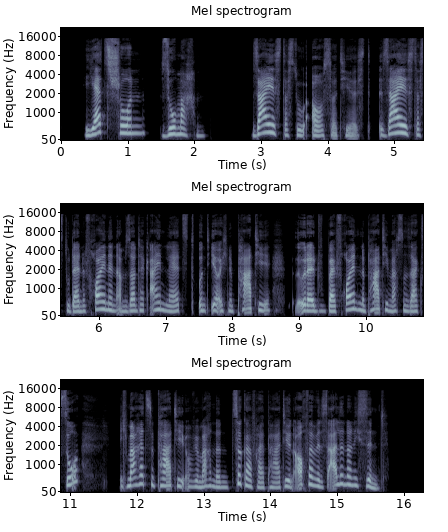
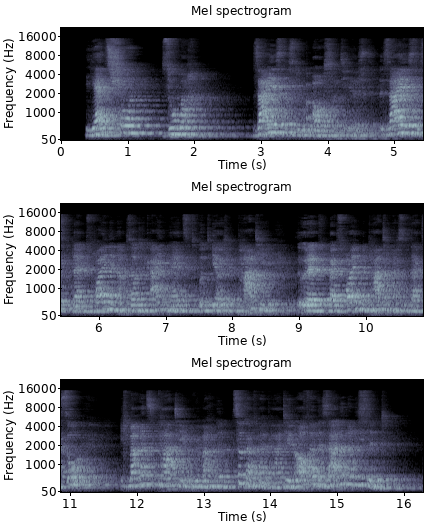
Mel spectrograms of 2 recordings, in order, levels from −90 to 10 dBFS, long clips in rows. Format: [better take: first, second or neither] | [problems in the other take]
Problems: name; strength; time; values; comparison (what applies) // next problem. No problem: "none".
first | off-mic speech; far // room echo; strong; dies away in 1.4 s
